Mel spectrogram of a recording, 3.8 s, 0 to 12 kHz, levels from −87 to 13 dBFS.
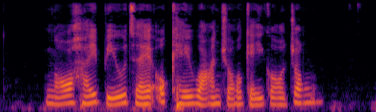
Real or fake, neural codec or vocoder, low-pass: fake; vocoder, 24 kHz, 100 mel bands, Vocos; 10.8 kHz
